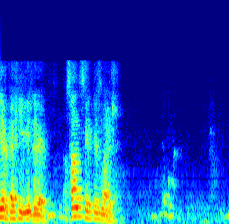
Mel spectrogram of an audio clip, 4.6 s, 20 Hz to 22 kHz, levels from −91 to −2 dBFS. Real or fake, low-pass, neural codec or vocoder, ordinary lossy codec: fake; 7.2 kHz; codec, 16 kHz, 2 kbps, FreqCodec, smaller model; AAC, 32 kbps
